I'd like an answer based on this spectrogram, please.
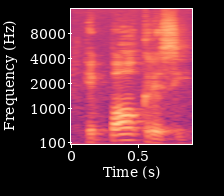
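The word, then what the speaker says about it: hypocrisy: हिपोक्रेसी नहीं है, हिपोक्रेसी, हिपोक्रेसी, पी ओ सी के ऊपर स्ट्रेस है, लाउड, स्ट्रेस का मतलब थोड़ा सा लाउड किया, हिपोक्रेसी, हिपोक्रेसी, democracy, photography, photography.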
